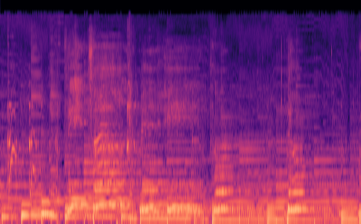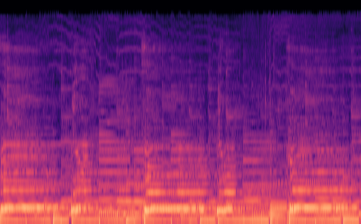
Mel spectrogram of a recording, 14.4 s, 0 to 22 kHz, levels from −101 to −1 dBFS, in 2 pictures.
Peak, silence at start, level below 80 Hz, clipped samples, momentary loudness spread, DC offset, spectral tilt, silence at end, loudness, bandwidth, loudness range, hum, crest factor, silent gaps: -10 dBFS; 0 s; -42 dBFS; under 0.1%; 7 LU; under 0.1%; -7.5 dB/octave; 0 s; -24 LUFS; 14.5 kHz; 2 LU; none; 14 dB; none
